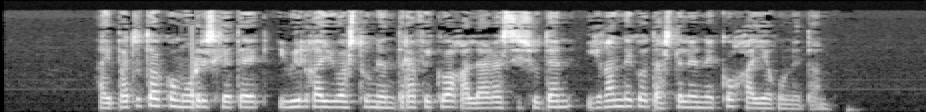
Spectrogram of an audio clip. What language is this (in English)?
Basque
